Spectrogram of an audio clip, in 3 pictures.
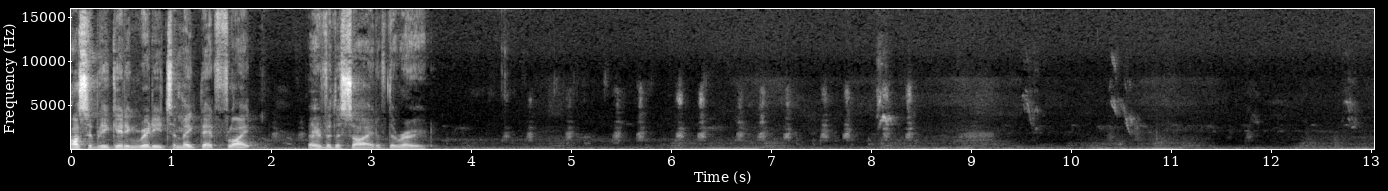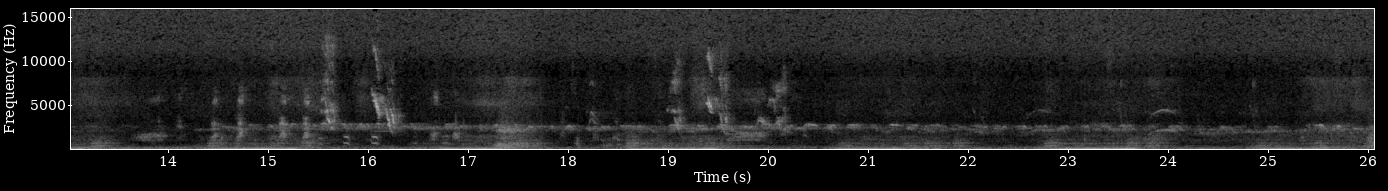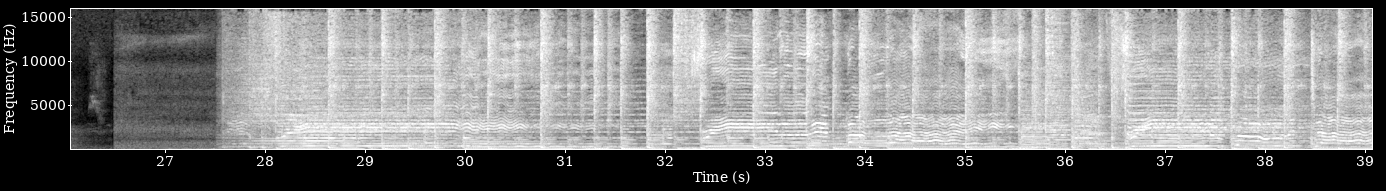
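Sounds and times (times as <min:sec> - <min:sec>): ducks quacking softly: 0:01.8 - 0:03.0, 0:04.0 - 0:24.1
small birds chirping: 0:03.6 - 0:26.5
low hum: 0:26.5 - 0:39.0.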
